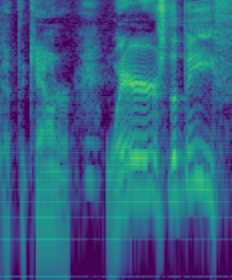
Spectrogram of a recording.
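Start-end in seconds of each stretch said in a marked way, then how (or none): 1.0-2.3 put-on shrill, very high old-woman scream. Retelling an ad where an old woman yells at the counter: imitating an old woman screaming. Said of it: "this old woman that was screaming at the guy".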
